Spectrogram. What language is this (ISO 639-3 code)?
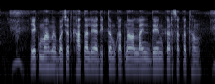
hne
